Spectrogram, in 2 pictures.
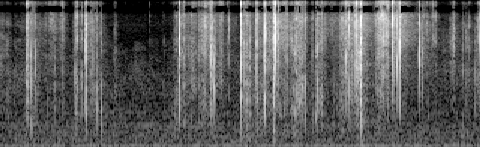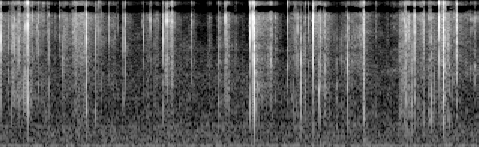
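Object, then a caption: Thin folded paper crane. An almost finished thin origami paper crane is held in the fingers while its points are bent and creased with the fingertips. This produces bright, dry paper crinkles and sharp crackling ticks in irregular bursts, over a steady low hum.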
